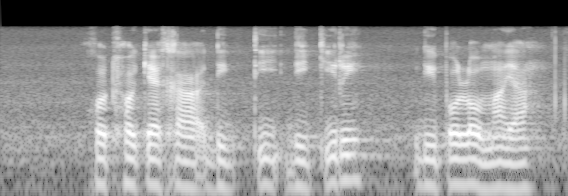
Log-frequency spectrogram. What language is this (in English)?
Tswana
